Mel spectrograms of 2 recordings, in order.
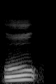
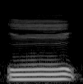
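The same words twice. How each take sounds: First: The vowel is held for a short time. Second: The vowel is held for a longer time. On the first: "एक बार ऐसे ऊ, फिर बोला एक मात्रा" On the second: "थोड़ा उसने लंबा बोला ऊ, तो ये दीर्घ हो गया और द्विमात्रा"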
